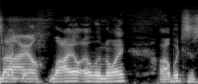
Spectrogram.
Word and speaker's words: Lisle: I don't know how to pronounce it. It's Lisle.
